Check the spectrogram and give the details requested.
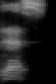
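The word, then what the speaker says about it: です: Oh, yeah, I left out the U. It's unpronounced either way. It's silent there. There should be a U after the S and before the K, but it's not pronounced.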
